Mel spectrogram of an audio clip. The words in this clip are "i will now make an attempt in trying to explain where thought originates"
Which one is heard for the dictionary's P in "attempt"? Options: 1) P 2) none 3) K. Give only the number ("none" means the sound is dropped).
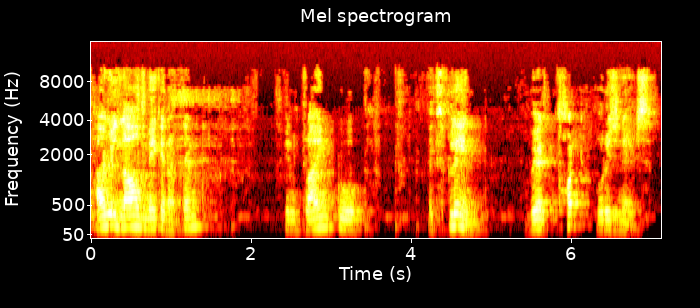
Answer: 2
